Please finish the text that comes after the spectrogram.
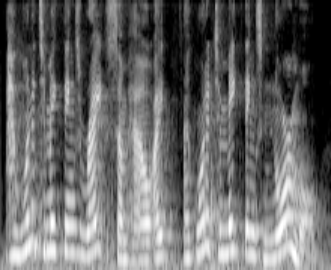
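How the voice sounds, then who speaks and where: A woman's voice: sits high, lively intonation, measured pace, a little hiss or hum, pitched above the performer's own voice. A woman reading the part of an anxious, tearful mother in a storybook, her voice raised and pleading. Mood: distraught. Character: distraught anxious mother, middle-aged woman.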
